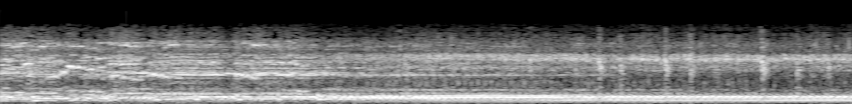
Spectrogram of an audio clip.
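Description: vehicle, car engine idling

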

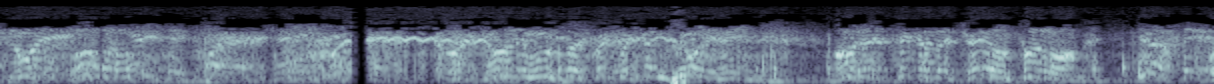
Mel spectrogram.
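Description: animal, horses squealing and neighing

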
